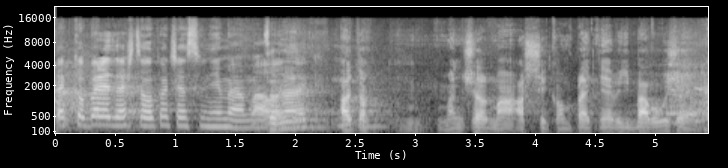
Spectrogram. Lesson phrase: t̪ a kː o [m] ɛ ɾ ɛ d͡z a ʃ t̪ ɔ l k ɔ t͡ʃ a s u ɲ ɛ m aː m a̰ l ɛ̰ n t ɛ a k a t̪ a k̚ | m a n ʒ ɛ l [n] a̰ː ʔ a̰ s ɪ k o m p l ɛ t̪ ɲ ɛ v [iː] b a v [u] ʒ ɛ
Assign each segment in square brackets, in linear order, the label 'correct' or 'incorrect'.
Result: incorrect: b, incorrect: m, correct, correct

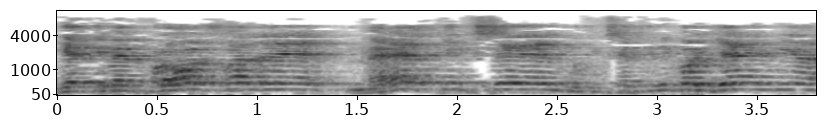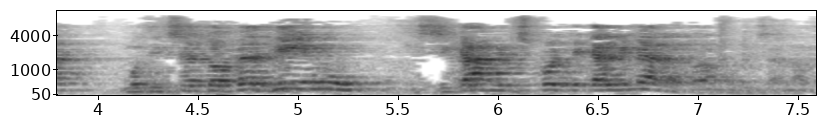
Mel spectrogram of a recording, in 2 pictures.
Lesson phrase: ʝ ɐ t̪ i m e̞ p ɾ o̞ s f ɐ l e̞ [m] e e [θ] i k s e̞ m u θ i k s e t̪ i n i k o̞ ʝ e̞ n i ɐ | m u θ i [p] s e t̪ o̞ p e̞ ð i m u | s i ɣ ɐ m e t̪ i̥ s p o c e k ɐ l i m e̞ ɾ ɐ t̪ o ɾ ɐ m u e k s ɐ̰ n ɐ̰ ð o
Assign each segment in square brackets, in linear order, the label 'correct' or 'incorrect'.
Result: correct, correct, incorrect: k

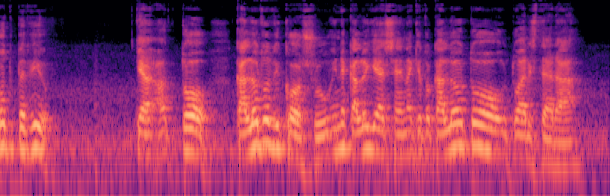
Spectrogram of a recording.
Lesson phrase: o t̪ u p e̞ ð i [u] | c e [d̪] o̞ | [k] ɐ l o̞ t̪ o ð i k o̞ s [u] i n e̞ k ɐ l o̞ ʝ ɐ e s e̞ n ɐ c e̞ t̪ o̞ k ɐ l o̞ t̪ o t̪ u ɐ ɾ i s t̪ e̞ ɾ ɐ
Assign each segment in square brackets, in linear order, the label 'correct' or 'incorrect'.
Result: incorrect: o, incorrect: t̪, correct, correct

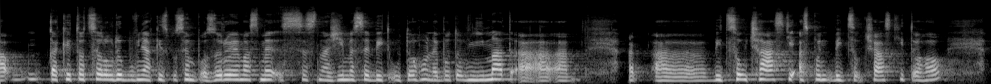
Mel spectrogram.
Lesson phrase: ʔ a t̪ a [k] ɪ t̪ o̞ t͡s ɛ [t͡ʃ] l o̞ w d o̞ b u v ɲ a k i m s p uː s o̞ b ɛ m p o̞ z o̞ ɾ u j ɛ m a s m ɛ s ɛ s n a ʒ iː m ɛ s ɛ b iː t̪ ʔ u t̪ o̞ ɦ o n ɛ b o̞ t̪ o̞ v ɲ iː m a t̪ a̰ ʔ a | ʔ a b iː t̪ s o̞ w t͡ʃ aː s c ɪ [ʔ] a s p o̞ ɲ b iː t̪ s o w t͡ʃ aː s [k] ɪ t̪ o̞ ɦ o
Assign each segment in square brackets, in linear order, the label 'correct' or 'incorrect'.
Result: correct, incorrect: none, correct, incorrect: c

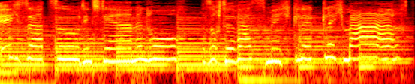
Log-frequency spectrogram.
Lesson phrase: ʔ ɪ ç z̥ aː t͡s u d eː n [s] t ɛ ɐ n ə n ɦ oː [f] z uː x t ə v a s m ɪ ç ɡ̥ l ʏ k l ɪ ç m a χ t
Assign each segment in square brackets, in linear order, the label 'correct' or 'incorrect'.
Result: incorrect: ʃ, correct

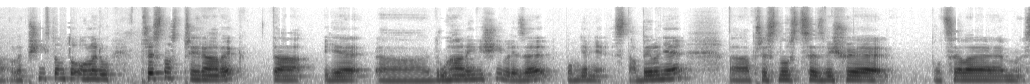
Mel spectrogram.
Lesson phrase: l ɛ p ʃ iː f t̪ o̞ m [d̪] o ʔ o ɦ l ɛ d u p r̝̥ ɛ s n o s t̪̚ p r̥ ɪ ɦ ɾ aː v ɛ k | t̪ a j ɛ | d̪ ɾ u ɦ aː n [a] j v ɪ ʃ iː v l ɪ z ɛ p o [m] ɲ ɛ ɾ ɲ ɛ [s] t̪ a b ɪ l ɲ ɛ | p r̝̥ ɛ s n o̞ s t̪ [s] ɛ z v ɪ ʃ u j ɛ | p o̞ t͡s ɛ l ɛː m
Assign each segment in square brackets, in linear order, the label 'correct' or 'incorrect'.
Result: incorrect: t̪, incorrect: ɛ, correct, correct, correct

